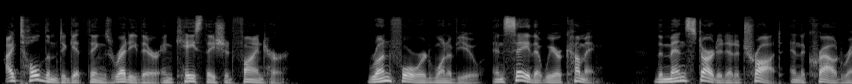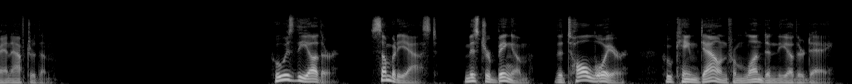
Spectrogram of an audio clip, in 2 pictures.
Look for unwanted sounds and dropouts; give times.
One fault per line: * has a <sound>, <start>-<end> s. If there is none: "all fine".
all fine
